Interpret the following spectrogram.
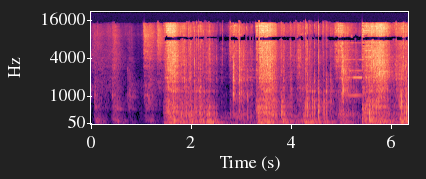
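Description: Gritty scraping and crunching of broken brick and tile rubble, in several long strokes that start about a second and a half in.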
